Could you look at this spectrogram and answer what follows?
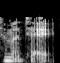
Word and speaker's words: Timothée: I just want people to pronounce it Timothée because I took French and that's what I see every time I see it.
